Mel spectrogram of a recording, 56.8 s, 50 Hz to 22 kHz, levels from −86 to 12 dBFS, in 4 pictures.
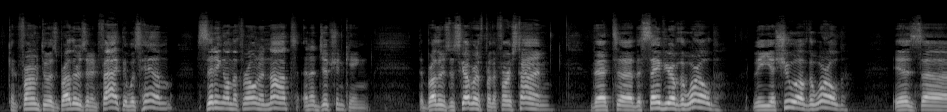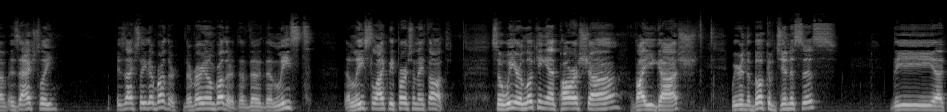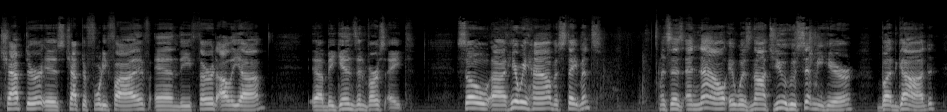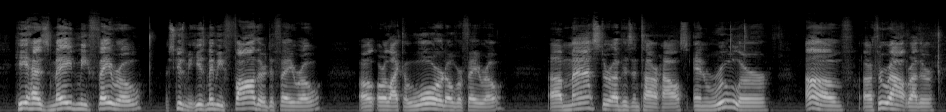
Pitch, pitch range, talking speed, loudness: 155 Hz, 135-185 Hz, 150 wpm, -22 LUFS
